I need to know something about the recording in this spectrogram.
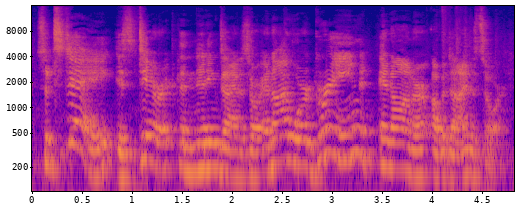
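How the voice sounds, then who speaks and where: A children's storytime host reading a picture book aloud, slowly and expressively, with chatty asides to young listeners. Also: medium pitch. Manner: slow, expressive, speaking directly to children. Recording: roomy, distant mic, background noise.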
